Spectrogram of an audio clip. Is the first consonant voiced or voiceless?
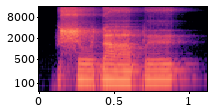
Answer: voiceless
